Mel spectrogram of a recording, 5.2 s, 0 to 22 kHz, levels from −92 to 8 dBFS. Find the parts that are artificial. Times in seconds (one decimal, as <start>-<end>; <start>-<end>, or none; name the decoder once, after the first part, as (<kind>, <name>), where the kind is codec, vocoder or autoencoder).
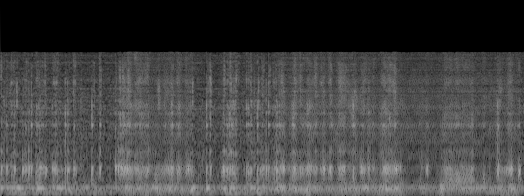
1.2-1.9 (vocoder, WaveNeXt); 2.8-5.2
